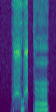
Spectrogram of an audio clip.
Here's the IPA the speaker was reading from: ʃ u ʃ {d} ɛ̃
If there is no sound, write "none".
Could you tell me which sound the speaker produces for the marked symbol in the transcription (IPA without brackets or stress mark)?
t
